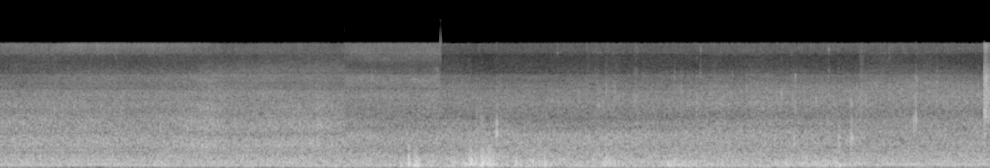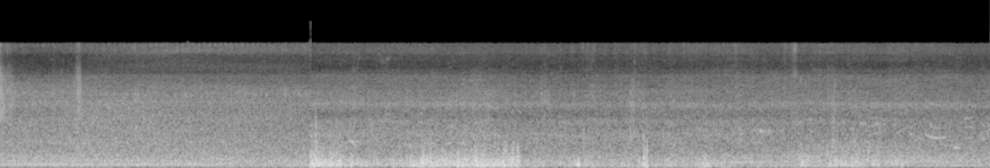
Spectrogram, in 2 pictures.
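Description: Floodwater rushing in a street, a steady noisy wash, with wind gusting on the phone microphone twice for a few seconds.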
